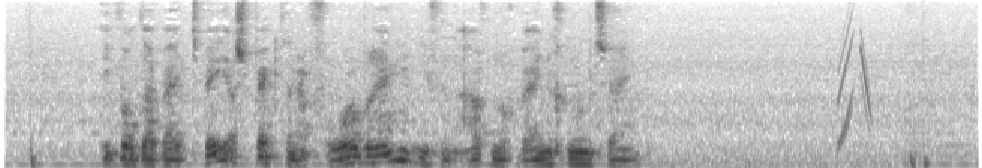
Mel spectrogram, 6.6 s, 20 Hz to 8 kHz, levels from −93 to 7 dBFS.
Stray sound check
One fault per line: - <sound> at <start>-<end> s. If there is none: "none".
- chirp at 5.6-5.8 s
